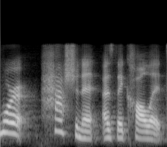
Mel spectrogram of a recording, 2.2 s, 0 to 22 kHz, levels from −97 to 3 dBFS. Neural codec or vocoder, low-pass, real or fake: codec, 16 kHz, 0.3 kbps, FocalCodec; 7.2 kHz; fake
